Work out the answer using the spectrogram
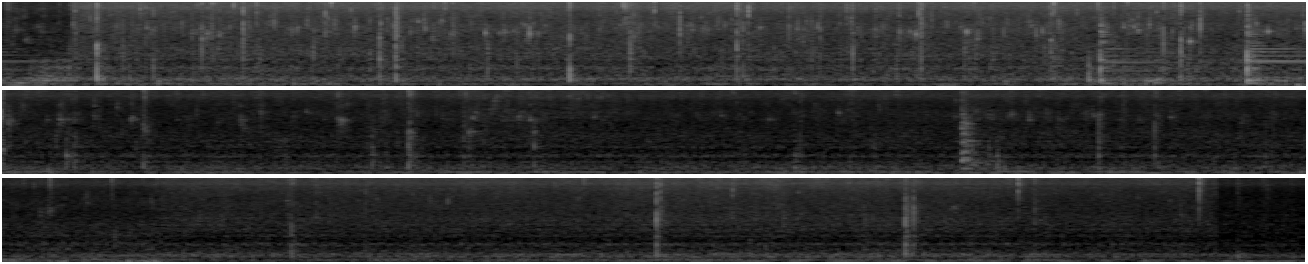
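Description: Food frying in a pan, sizzling with scattered crackles. It turns markedly quieter about six seconds in.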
